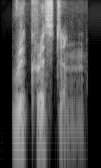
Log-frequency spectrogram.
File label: "rechristen", British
